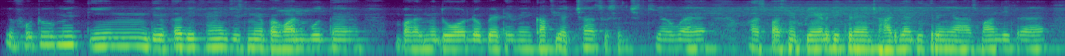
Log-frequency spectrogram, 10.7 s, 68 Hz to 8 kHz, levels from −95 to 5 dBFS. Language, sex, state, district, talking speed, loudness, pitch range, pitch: Hindi, male, Bihar, Sitamarhi, 230 wpm, -18 LUFS, 135-145 Hz, 135 Hz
